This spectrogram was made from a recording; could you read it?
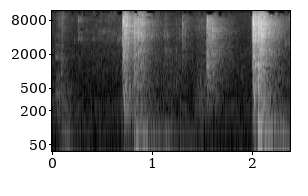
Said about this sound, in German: Zu. Zu. Ja, ist die Tür zu.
